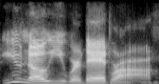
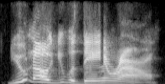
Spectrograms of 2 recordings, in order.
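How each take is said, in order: First: It is said flat, with a straight face. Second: It is said sassy, with animated attitude.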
